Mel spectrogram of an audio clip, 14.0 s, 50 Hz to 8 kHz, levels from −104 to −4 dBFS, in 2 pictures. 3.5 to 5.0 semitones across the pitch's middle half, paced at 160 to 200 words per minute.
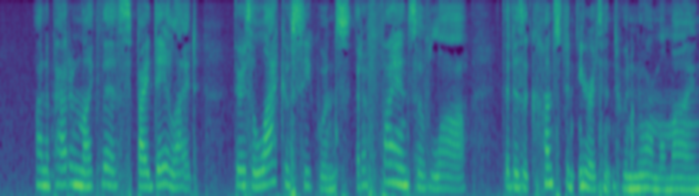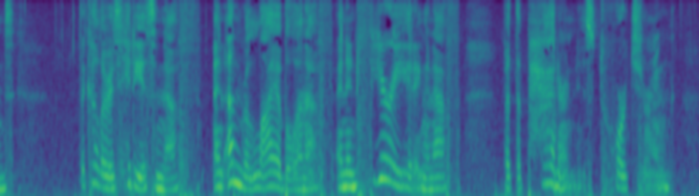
Yes: average, 4.5 semitones; average, 180 wpm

